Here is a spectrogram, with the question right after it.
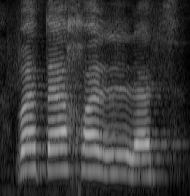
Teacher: താക്ക് സുക്കൂനാവുമ്പോൾ air pass ചെയ്യുന്ന സൗണ്ടിൽ നിർത്തി കൊടുക്കുക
